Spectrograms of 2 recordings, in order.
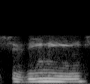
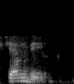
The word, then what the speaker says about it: Shenvi: No, that's right, Dr. Shenvi. I've heard all other kinds of variations, Shavini, Shevni. It's just phonetic, Shenvi.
